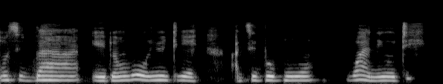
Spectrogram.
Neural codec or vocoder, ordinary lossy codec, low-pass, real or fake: codec, 16 kHz, 8 kbps, FreqCodec, smaller model; none; 7.2 kHz; fake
